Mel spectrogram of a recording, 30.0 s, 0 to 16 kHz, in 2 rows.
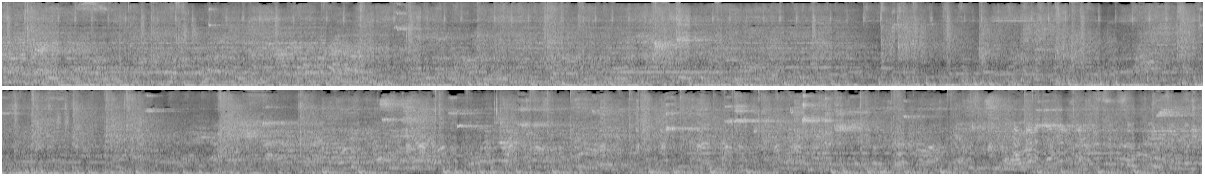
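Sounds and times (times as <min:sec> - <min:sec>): background voices: 0:00.0 - 0:30.0.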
